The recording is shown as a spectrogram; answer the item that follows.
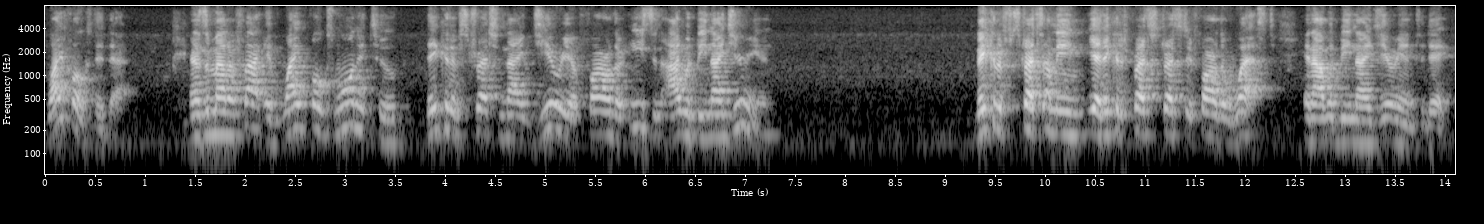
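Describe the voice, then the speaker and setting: On a live stream call, this Ghanaian guest chats casually at a moderate pace in a slightly high voice. He's passionate and repeats phrases to drive points home, and the sound is echoey, muffled and low quality.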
